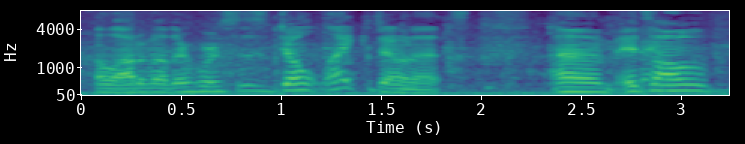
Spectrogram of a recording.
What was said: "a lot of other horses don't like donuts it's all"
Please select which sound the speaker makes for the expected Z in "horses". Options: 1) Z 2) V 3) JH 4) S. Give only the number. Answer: 1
